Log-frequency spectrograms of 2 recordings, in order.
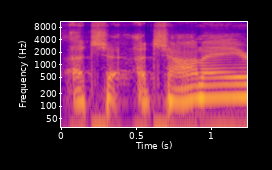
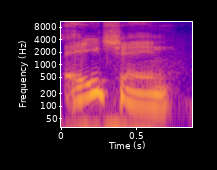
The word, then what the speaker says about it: Achane: I initially thought it'd be pronounced Achane or something. – Yeah. – It is pronounced Achane.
